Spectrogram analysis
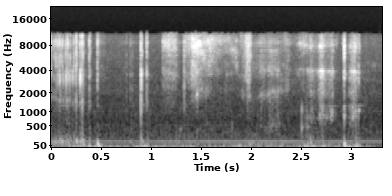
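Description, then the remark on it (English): A bottle of Jones Turkey and Gravy Soda is opened, with scraping and clicking of the cap and brief bursts of fizzy hiss over a steady low hum. No one speaks. “Let me turn off my compressor so you can hear the sound as I open the bottle.”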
